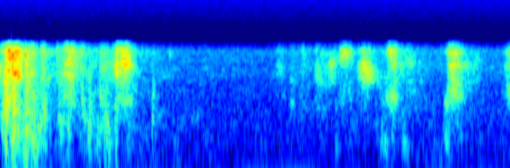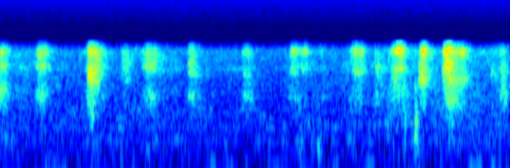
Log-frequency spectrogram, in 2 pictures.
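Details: Brussels Griffon dog, worked up and lively, gives a loud opening burst, then soft, scattered whimpers and short yips spaced about half a second apart after a brief lull.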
